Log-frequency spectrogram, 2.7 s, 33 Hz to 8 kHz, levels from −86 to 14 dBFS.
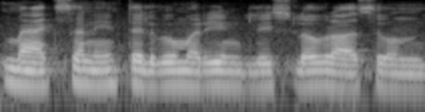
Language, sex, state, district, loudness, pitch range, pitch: Telugu, male, Telangana, Hyderabad, -18 LUFS, 120-125 Hz, 125 Hz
